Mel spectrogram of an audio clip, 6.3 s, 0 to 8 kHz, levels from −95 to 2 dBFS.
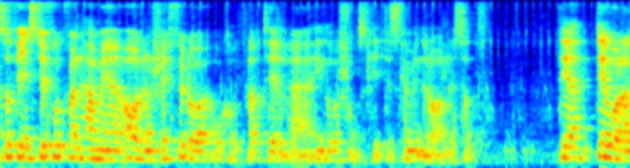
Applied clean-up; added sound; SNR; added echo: neural separator model SepFormer DNS4.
